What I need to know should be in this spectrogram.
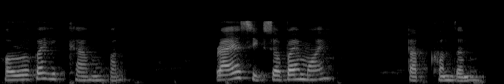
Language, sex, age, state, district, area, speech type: Assamese, female, 30-45, Assam, Sivasagar, rural, spontaneous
